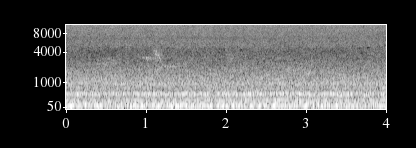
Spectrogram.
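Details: Many bees of a swarm around a swarm trap hum in a steady, low, dense drone with slight swells in loudness, as the swarm begins to disperse.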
